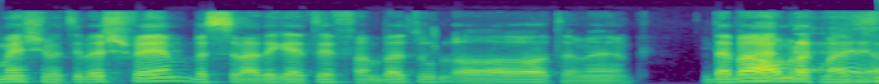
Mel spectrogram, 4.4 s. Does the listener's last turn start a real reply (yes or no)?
yes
